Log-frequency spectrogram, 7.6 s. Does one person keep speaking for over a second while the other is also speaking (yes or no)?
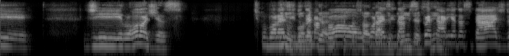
yes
